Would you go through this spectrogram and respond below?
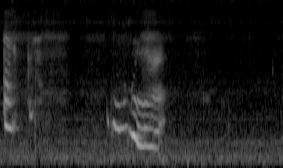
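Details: Pet animal indoors voicing a strange monkey-like sound first heard this week: a short falling squeak, then a wavering series of descending whistled notes lasting under a second, with quiet room background.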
